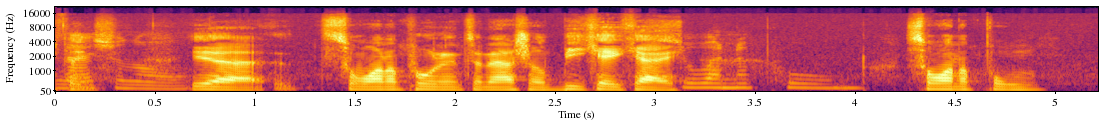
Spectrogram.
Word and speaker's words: Suvarnabhumi: Suvarnabhumi. Or if you pronounce it as it's spelled, Suwumi Boomi. No.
